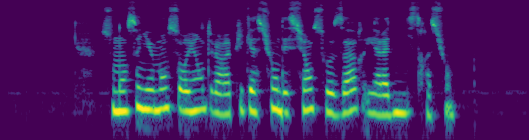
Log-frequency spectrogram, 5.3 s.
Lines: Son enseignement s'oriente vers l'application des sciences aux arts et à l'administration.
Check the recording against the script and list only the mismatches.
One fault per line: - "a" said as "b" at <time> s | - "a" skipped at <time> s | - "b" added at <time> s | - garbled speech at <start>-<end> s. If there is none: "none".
none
